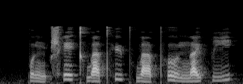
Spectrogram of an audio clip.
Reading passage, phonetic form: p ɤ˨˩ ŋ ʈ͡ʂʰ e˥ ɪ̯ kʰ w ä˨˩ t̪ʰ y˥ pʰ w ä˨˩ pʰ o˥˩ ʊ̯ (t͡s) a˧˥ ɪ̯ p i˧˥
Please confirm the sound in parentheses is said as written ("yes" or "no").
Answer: no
